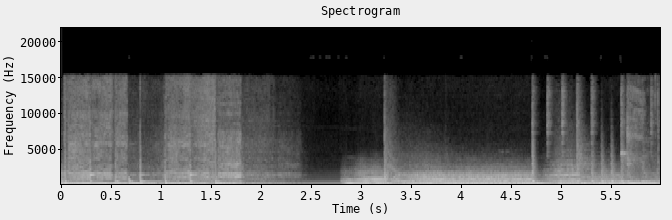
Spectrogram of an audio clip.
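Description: A loud buzzing like a fly, droning continuously with a shifting pitch, briefly dropping away near the middle before surging back in with sharp pulses toward the end.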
